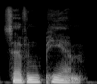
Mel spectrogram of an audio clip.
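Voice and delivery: ordinary delivery

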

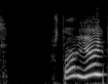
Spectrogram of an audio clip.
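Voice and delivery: high, drawn-out incredulous question; astonished. Real, not acted. Learning the actor was thirty-eight, astonished. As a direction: let your pitch leap up in disbelief.

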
